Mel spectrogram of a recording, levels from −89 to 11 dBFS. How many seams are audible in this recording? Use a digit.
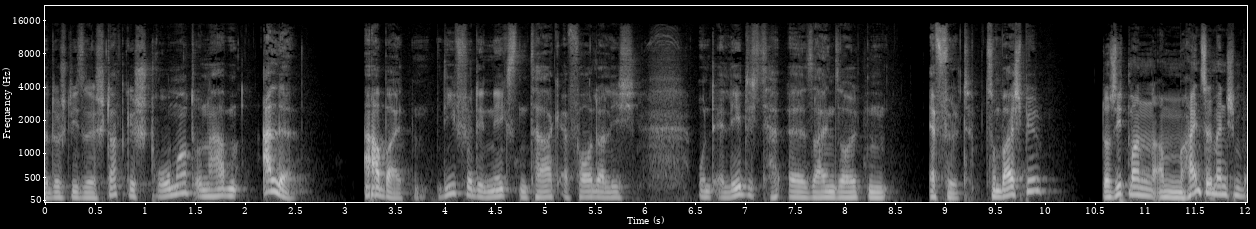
0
